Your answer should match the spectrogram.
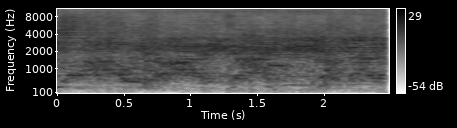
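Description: Live rock band playing loud on electric guitar with a screamed vocal over it, recorded right by the stage.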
